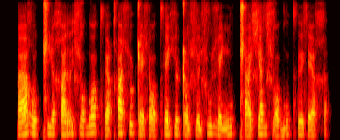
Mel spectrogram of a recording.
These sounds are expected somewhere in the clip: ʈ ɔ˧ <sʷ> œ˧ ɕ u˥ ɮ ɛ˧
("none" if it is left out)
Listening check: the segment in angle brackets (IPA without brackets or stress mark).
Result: ɕ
